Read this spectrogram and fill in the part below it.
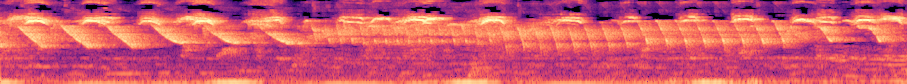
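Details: Breeding canary, reportedly mating while feeding its chicks, used as a lure to raise birds' breeding urge: rapid high twittering trills, descending swept notes repeated quickly, then a buzzy rolling trill and sharp chirps, with a soft low hum beneath.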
